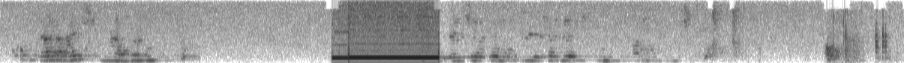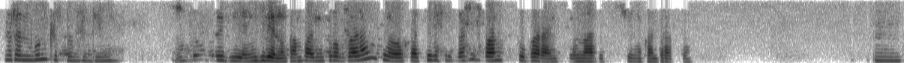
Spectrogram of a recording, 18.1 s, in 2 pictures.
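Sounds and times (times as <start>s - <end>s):
telephone ringback tone as a call is transferred to an operator: 3.3s - 4.4s
speech: 9.2s - 16.2s, 17.8s - 18.0s.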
